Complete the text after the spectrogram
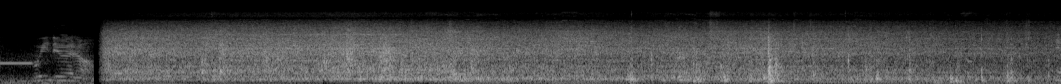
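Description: Loose rocks crunch and scrape under tyres.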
